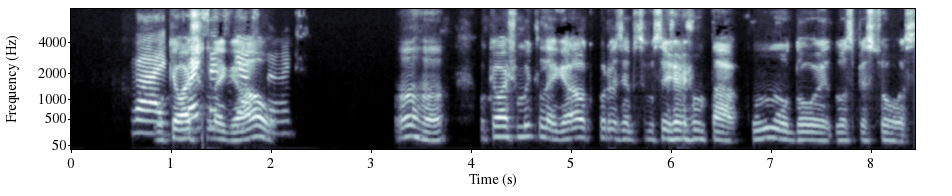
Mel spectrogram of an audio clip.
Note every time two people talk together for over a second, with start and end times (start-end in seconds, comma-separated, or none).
0.8-2.1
